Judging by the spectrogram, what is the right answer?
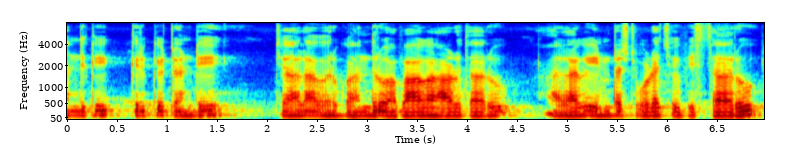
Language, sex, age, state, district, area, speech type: Telugu, male, 30-45, Andhra Pradesh, Chittoor, urban, spontaneous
